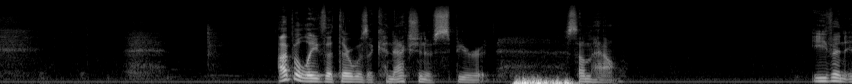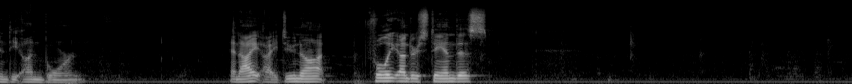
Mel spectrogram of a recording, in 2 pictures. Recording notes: Christmas message preached at Word of Hope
